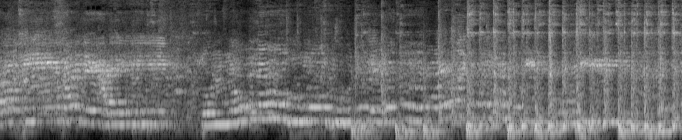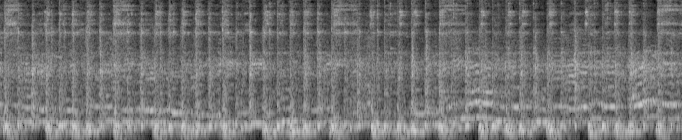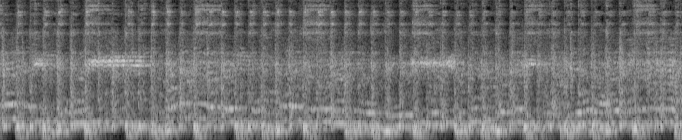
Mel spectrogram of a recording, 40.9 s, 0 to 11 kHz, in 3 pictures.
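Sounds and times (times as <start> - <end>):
voice singing devotional melody: 0.0 - 40.9
frame drums and bass drum: 6.9 - 40.9
tambourine jingles: 8.9 - 40.9.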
